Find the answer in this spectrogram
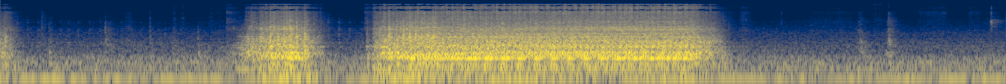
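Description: Serger (overlock sewing machine) running twice: a short run of about a second, about two and a half seconds in, then a steady run of about three and a half seconds before it stops.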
